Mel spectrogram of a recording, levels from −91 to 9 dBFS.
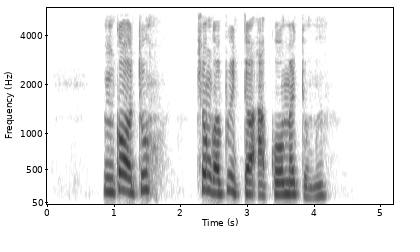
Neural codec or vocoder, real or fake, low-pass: none; real; 5.4 kHz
